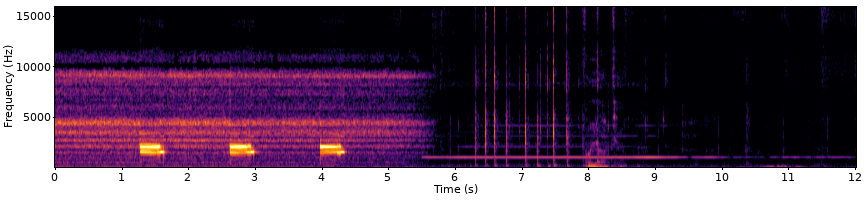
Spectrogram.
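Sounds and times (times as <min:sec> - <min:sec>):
receiver hiss: 0:00.0 - 0:08.6.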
